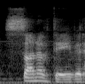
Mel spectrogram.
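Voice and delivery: moderately acted shout. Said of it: "He shouted all the more".

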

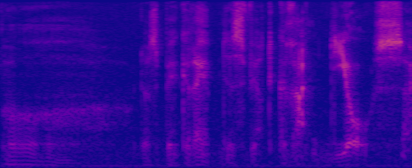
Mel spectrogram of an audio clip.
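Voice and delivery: picture the funeral in awe; dreamy whisper. Acted. Father dreams aloud of funeral. (verträumt geflüstert)

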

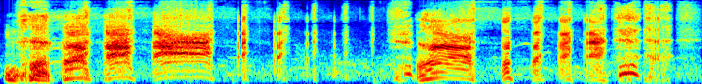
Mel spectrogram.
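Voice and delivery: big villain laugh in two bursts; helpless mocking laughter. The Murk laughing at Oskar, long uproarious guffaw. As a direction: laugh even harder, catch breath, go on. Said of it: "muss der Murk noch mehr lachen".

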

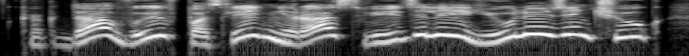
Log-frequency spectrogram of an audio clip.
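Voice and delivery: slow, calm, deliberate repeat. A narrator's reading. Юнец calmly repeats his question, slow and even. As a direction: repeat it patiently. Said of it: "спокойно повторил юнец".

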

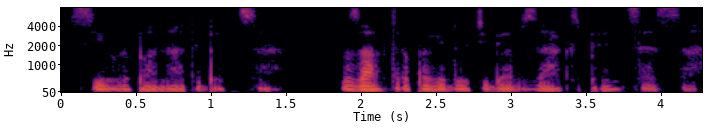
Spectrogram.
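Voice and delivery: very soft, whispery murmur; fading, barely voiced drowsy words; sleepy mumble. A narrator's reading. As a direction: mumble it while falling asleep. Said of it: "именно это пробормотал Кир, прежде чем уснул".

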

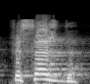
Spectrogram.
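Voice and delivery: usual speaking voice

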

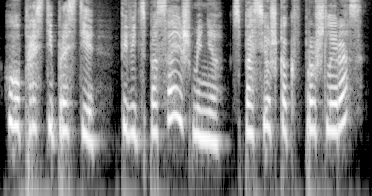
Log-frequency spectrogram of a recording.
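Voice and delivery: put-on high, agitated young woman begging; high-pitched urgent entreaty; excited pleading. A narrator's reading. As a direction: plead in a breathless, hopeful rush. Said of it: "зашептала она возбуждённо".

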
